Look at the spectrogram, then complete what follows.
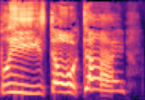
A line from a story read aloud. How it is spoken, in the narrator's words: Ben laughed out loud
